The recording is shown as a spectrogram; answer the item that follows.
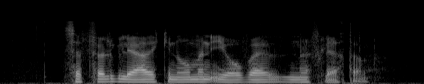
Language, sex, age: Norwegian, male, 24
